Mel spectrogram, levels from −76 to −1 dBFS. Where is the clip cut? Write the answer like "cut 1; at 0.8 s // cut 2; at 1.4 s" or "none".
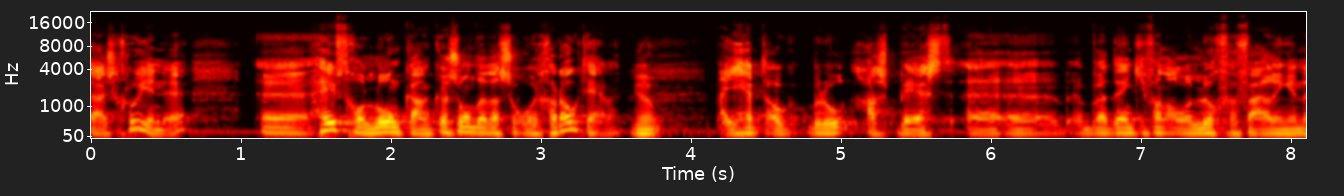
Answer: none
